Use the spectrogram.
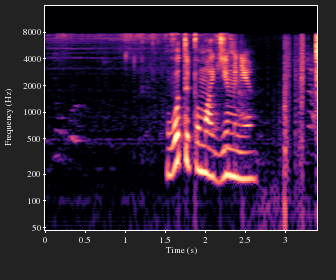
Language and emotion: Russian, neutral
